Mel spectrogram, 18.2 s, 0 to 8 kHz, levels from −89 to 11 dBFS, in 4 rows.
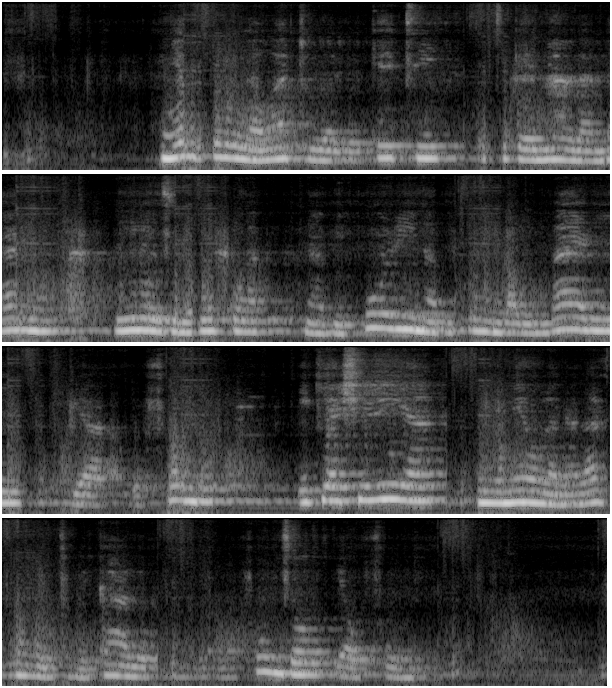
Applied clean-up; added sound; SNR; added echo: neural separator model SepFormer DNS4.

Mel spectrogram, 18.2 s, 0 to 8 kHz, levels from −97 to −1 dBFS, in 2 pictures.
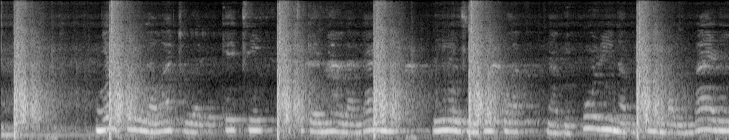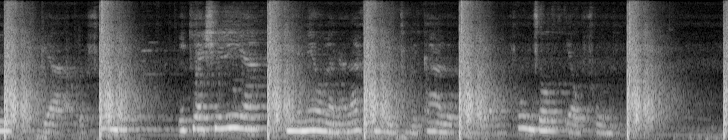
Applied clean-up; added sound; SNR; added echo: none; Gunshot, gunfire; 2 dB; reverberation time 1.4 s.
